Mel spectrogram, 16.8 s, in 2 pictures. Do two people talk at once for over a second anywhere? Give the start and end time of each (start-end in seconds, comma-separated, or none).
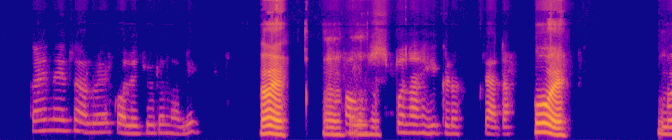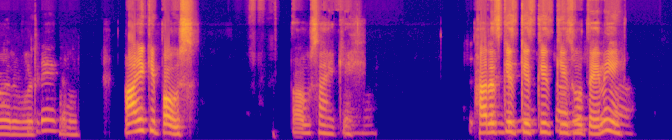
14.5-16.1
